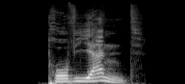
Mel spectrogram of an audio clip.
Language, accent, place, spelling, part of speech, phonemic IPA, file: German, Germany, Berlin, Proviant, noun, /pʁoˈvi̯ant/, De-Proviant.ogg
- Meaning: provisions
